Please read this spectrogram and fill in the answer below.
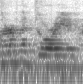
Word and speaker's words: Thermidorian: And I'll spell it for you. It's called the it's called the Thermidorian reaction.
